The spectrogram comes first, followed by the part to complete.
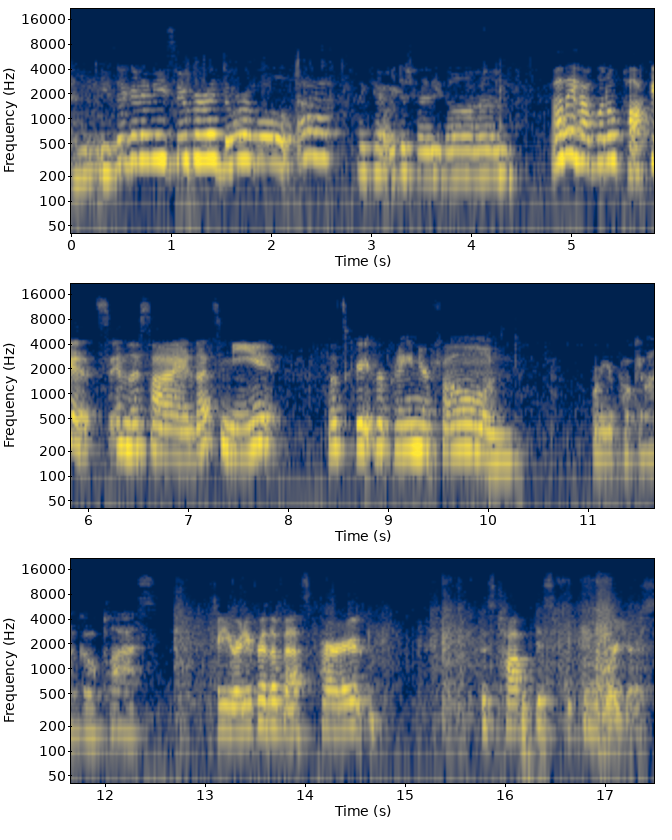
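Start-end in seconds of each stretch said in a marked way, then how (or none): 11.0-12.5 soft, hushed half-whisper, spoken as an aside. Showing off new pants with little side pockets, half-whispering.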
